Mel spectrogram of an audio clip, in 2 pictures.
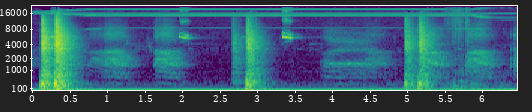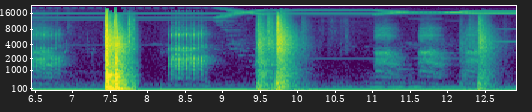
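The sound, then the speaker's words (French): A pet parrot calls in harsh, caw-like squawks, a few short bursts spaced out over quiet stretches, with one louder thump near the middle. “Tu peux chanter, petit loulou. C'est gentil, un petit coco comme ça qui chante.”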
